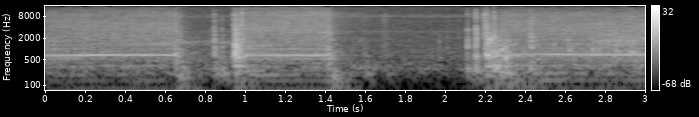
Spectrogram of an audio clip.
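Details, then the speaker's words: 2007 BMW 328Ci hardtop convertible, after tweaking the rear module bracket so the top module reads closed: front power window motor runs in two short smooth whirs with clean starts and stops from the buttons; relays and windows working again. "The relays work. The front windows are working from the buttons."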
